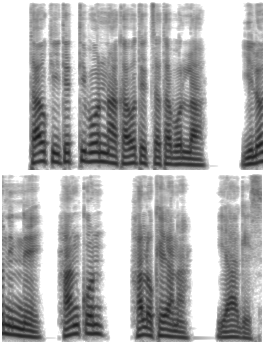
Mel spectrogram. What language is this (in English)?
Gofa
